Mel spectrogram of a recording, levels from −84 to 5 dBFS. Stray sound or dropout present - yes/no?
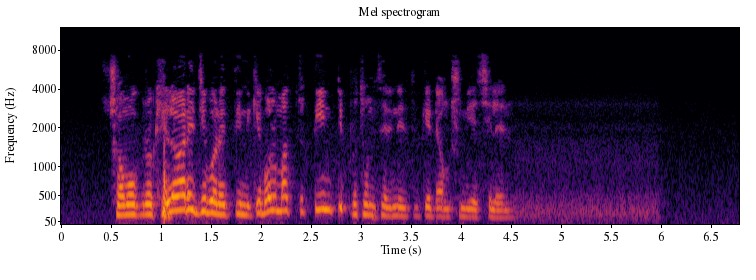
no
